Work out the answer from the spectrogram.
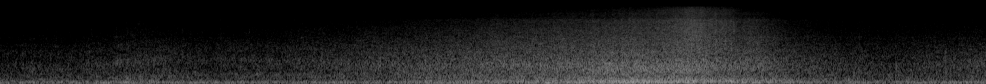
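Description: Ocean surf: large waves breaking, a rushing noise that swells to a peak about six to seven seconds in and then eases off.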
